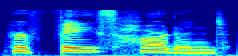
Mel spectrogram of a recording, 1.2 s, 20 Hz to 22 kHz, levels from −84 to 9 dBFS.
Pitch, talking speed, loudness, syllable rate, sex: 225 Hz, 150 wpm, -18 LUFS, 4.8 syllables/s, female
